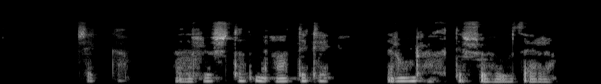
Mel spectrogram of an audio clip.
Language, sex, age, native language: Icelandic, female, 60-69, Icelandic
